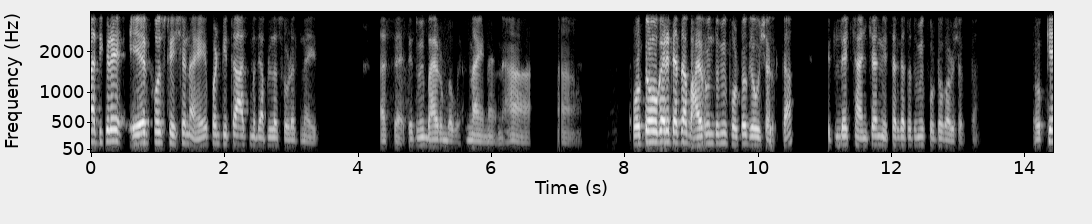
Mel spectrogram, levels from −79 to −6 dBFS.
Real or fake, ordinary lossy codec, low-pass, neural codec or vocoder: real; Opus, 32 kbps; 3.6 kHz; none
